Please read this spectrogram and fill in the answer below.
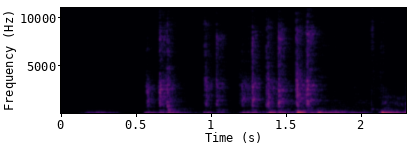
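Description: A computer keyboard being typed on: a quick run of keystrokes starting about half a second in, as a short name is typed.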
